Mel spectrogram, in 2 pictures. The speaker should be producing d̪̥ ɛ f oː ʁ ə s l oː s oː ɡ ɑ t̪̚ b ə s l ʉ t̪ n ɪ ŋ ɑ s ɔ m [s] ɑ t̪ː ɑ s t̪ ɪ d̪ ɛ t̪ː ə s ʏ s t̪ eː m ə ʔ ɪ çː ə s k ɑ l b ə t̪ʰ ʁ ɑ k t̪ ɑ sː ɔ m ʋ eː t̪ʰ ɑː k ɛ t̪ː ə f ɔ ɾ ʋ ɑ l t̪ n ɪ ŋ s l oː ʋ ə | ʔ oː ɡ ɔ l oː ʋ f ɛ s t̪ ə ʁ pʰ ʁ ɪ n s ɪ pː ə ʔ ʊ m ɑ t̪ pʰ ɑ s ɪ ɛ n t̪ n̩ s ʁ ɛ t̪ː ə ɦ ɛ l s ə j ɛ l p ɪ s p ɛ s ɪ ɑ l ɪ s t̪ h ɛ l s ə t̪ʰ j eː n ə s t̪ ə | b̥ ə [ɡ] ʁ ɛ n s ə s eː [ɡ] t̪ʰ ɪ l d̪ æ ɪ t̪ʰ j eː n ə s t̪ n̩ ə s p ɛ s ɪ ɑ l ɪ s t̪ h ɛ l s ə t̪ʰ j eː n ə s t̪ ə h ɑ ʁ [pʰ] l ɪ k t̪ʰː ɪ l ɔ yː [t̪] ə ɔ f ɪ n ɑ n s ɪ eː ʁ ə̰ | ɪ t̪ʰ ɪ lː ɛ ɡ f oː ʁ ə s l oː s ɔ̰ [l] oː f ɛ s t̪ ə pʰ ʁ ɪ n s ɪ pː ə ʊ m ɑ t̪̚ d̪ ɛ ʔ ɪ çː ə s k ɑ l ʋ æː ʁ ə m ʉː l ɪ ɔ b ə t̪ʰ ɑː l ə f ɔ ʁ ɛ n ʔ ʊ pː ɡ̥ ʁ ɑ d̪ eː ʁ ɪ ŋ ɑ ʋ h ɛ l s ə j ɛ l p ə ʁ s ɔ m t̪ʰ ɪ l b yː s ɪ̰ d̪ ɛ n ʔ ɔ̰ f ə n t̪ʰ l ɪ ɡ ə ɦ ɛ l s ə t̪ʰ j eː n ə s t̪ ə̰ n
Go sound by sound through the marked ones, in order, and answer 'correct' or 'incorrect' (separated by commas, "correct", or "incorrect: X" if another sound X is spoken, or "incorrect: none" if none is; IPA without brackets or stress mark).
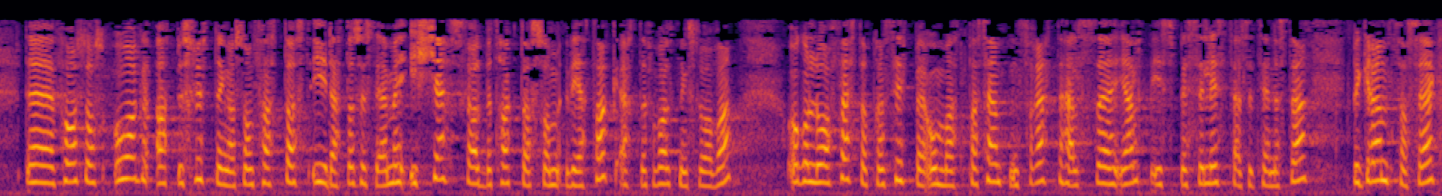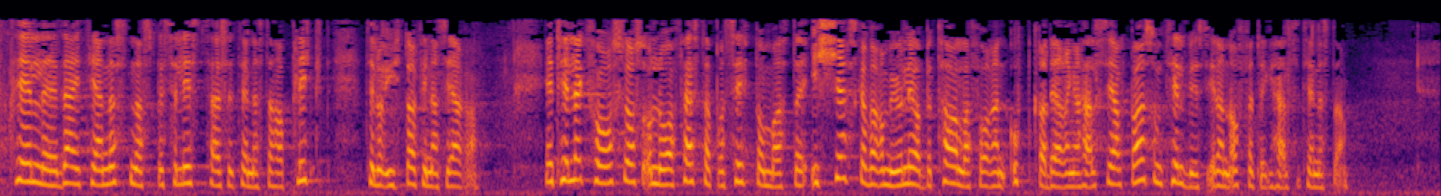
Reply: incorrect: f, correct, correct, correct, correct, correct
